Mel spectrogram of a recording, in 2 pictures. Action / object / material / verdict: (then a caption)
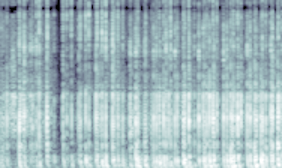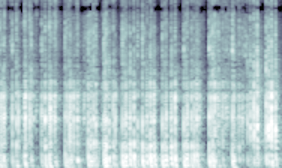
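tap / cardstock greeting card / cardstock / none. A yellow cardstock greeting card, held in both hands, is tapped and scratched across its surface with long acrylic nails. The sound is a dense, rapid run of dry, crisp clicks and papery scratches with very short decay, fairly steady in loudness throughout.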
